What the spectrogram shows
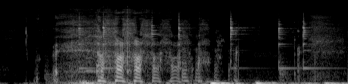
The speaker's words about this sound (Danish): Og med det, så tænker jeg, at det er ved at være tid til skål.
